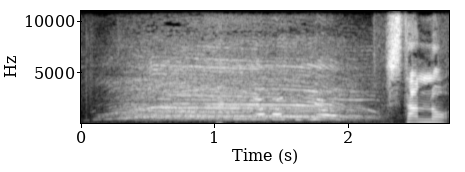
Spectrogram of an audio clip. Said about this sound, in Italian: Ricordiamo che siete in 300, ragazzi. Io vorrei che voi vi faceste sentire un urlo per Romana Auto!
